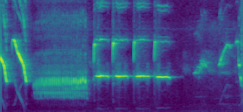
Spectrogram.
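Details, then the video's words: Kenari Nusantara canary in full song, kept as a tutor recording for other birds learning to sing; a falling whistle, a long buzzy trill, then a run of short high chirps and upslurred notes. "Suara Burung Gacoran Kenari Nusntara, untuk Masteran Belajar Bunyi"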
